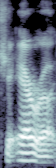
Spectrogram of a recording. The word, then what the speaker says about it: Sheerah: The English translation chir is pronounced sherra in Hebrew and I'm going to try to do that.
